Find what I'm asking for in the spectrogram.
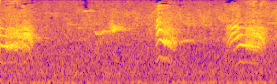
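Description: A grey catbird calls at Bombay Hook National Wildlife Refuge in Kent County, Delaware, in a run of varied, scratchy chirps and whistled phrases, mimicking other birds, with short bursts roughly every half second, over a low, steady outdoor rumble.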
